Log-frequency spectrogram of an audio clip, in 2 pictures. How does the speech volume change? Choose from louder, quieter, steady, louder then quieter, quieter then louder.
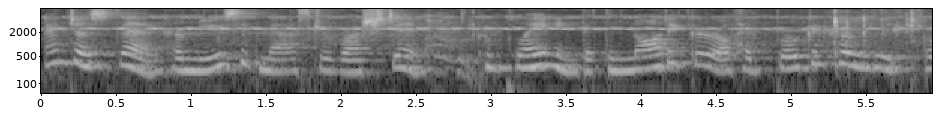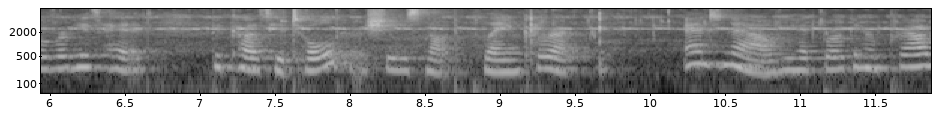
steady.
